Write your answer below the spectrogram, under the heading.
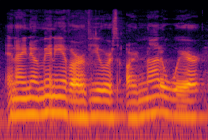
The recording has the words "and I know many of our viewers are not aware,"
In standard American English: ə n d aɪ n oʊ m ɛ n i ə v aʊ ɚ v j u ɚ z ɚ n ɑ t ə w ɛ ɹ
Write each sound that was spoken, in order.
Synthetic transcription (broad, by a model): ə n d aɪ n oʊ m ɛ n i ə v aʊ ɚ v j u ɚ z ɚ n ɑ t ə w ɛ ɹ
